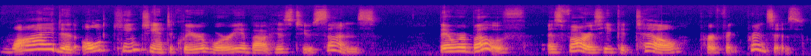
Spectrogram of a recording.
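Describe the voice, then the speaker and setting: A woman reading a children's picture book aloud in an expressive storytelling manner. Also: mid-range voice, takes it slowly, vocal fry, slightly rough. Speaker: storybook reader. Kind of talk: children's read-aloud narration.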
